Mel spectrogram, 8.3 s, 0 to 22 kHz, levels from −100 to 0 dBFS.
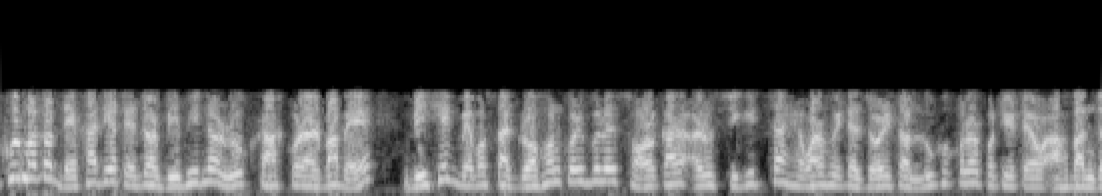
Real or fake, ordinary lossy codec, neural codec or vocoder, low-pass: real; Opus, 32 kbps; none; 3.6 kHz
